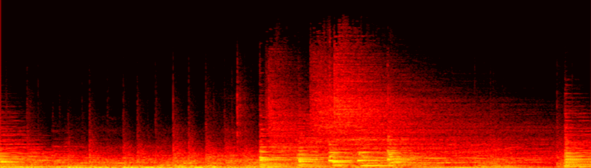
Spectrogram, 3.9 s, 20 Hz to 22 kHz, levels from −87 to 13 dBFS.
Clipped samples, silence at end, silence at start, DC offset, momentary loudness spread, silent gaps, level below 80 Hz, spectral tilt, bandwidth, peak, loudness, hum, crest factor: under 0.1%; 0 s; 0 s; under 0.1%; 9 LU; none; -44 dBFS; -6 dB/octave; 16.5 kHz; -2 dBFS; -20 LUFS; none; 18 dB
